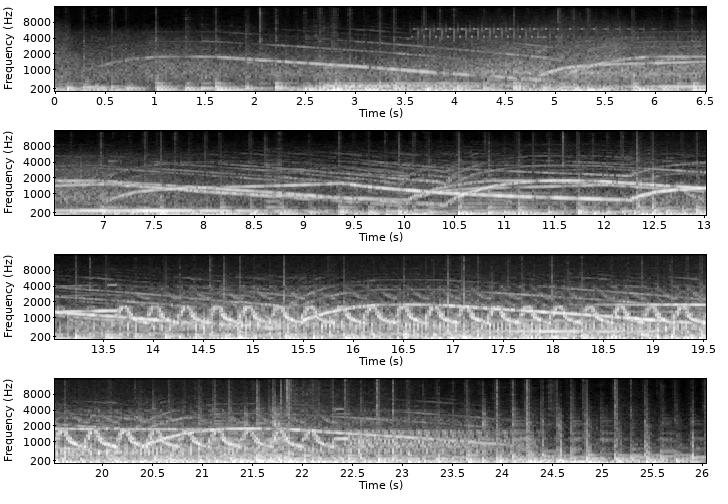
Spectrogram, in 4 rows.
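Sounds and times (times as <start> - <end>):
police sirens wailing: 0.0 - 24.7
background music: 0.0 - 26.0
police siren yelp: 0.4 - 24.6.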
